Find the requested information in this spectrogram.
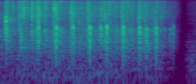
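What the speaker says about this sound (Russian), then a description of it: "стали горячие аплодисменты всех присутствующих в зале" Warm applause from delegates in a meeting hall, a crowd of claps that rises and falls, then cuts off abruptly.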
